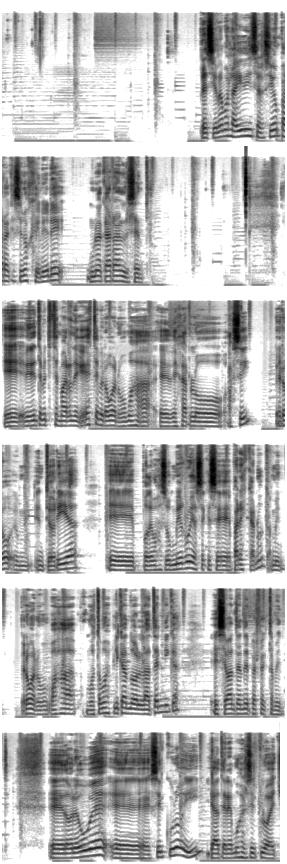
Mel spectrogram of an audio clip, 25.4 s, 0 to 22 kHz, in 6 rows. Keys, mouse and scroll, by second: 0.1 middle click, 1.0 shift+right click, 1.4 shift+right click, 1.8 shift+right click, 2.2 shift+right click, 2.6-4.5 middle drag, 4.5 i, 6.1-7.8 middle drag, 7.8 scroll down 1, 8.2-13.9 shift+middle drag, 16.8 scroll down 2, 17.0-19.0 middle drag, 19.0 scroll up 1, 19.3 shift+middle click, 19.6-21.6 shift+scroll up 1, 21.6 w, 24.1-25.4 middle drag.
